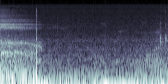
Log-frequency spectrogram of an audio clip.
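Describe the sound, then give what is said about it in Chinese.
A slow, deep exhale during a breathing exercise, a soft, breathy release of air like a sigh, faint and alone. “吸到顶点，然后稍微憋一会儿，呼气，”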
